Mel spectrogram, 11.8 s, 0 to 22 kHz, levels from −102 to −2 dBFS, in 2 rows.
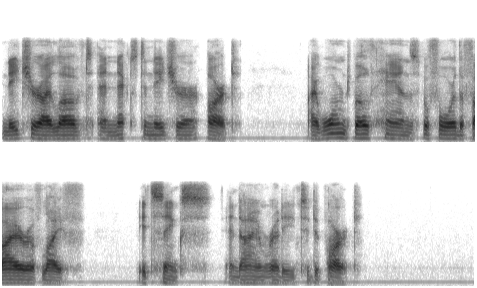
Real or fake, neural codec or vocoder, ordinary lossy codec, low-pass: real; none; Opus, 24 kbps; 7.2 kHz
